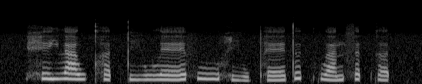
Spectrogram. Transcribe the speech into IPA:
h e˨˧ j l aː˨ w kʰ ɐ˨ t̚ t̪ iː˨ w l ɛː˨˥ f uː˧ h iː˨˩ w pʰ ɛː˨˥ t̪ ɵ˥ t̚ kʷ aː˨˥ n s ɐ˥ t̚ k ɐ˧ t̚

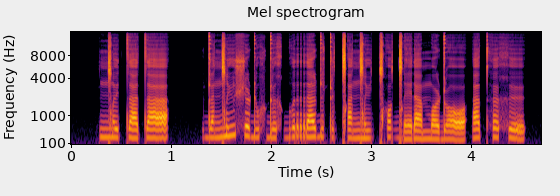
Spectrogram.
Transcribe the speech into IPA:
ŋ͡ǀ ø t a t a | ɖ a ŋ͡ǀ y ʃ ɔ ɖ ø xʷ ɖ ə x ɡʷ a r a ɖ ɛ ʈ ə ǀ a ŋ͡ǀ y ǀʰ ɔ ɡ͡ǀ ɛ ɾ a m ɔ ɖ ɔ | a t̪ʰ œ x ø

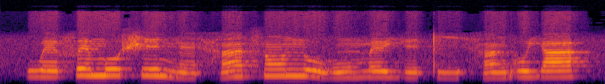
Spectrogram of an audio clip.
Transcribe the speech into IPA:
w ɛ˨ f ɛ˧ m o˧ ʃ e˧ n ɛ̃˨ h ã˨˦ s ɔ̃˦ n o˦˨ w ũ˧ m ɛ˦ j e˧ t i˨ h ã˨˦ ɡ o˦ j a˦

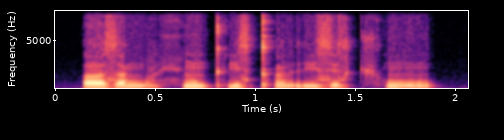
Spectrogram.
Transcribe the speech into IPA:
a z a ŋ ʊ v ç ũ kʼ i z kʼ œ̃ r i z ɪ z t͡ʃʰ ũ

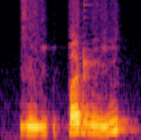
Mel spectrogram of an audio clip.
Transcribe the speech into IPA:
z ĩ v i p i k͡p a ɖʱ u n i n

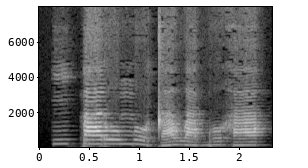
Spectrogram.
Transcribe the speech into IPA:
i˦ k͡p a˦ ɾ o˦ m o˦˨ t a˨˦ w a˧ ɡ͡b o˦ h a˦

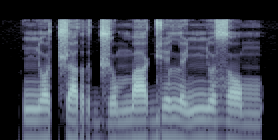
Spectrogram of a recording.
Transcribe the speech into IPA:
ɲ ɔ˦ t͡ʃ a˦ r d͡ʒ o˦ m a˦ ɡ i˦ l ɪ˨˦ ɲ ʊ˦ z ɔ˦ m

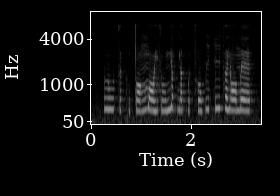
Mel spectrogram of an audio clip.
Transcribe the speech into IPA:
l uː˧ t͡s ɵ˨ t̚ kʷ ɐ˧ p̚ t̪ ɔː˨˥ ŋ m ɔː˨ j s uː˨˥ m j ɐ˧ k̚ j ɐ˨ t̚ p ɵ˨ t̚ t̪ʰ o˨˧ w p iː˥ t̚ h iː˥ t͡s ɐ˧ j ɔː˨˧ m ɛː˨

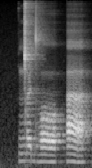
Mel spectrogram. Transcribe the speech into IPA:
ŋ͡ǀ œ dʱ ɔ | a

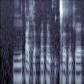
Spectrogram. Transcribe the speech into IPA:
ɣ i t a ɕ ɐ h ə̃ t ɛ̃ kʷʼ ɐ ǀ ə ʔ ĩ ʃ ɛ

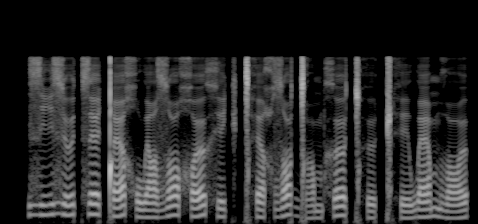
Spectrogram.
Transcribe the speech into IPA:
z i˦˥ z ø˧˥˧ t͡s ɛ˥˧ ǃ æ˧˥˧ χ w ɛ˨ zˤ ʉ˥˧ χ œ˧˥˧ x e˨˦ t͡ʃ ǀʰ ɛ˨ χ zˤ ɵ˥˧ ɡ͡ǀ ɑ˨ m x œ˥˧ ǀʰ ø˨ ǁʰ e˨˦ w æ˧˥˧ m ðˤ œ˨˦

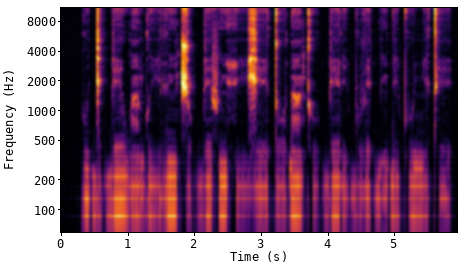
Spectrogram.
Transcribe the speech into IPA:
kʷ i˦ ɡ e˨ ɡ͡b eː˦ w ã˨ ɡʷ iː˨ r ĩ˦ t͡ʃ o˨ ɡ͡b e˦ f ĩ˦ h iː˨ ɣ eː˨ t o˨ ɗ ã˦ kʰ u˨ ɡ͡b eː˦ ɾ i˨ b u˦ l e˦ ɡ͡b ĩ˨ ɗ i˦ pʰ u˦ ɲ i˦ tʰ e˨

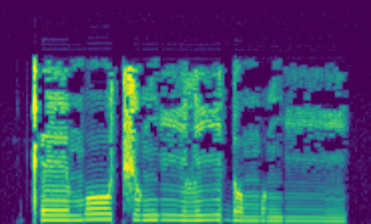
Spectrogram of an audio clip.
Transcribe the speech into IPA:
kʼ eː˨ m oː˦ t͡ʃ ʊ˦ ŋ iː˦˨ l iː˦ ɗ ʊ˨ m ʊ˨ ŋ iː˨

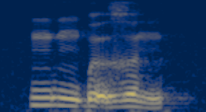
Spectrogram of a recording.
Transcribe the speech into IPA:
m u˨˩ ŋ ɓ ə̰ː˧˨ ɣ ə˧˩˨ n

